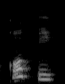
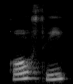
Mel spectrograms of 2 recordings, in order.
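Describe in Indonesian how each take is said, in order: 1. Konsonan tengah adalah P keras. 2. Konsonan tengah terdengar seperti F. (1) "dalam bahasa Indonesia, kata kopi diucapkan dengan bunyi P yang keras" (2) "bunyi P diucapkan dengan lebih lembut seperti bunyi F"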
